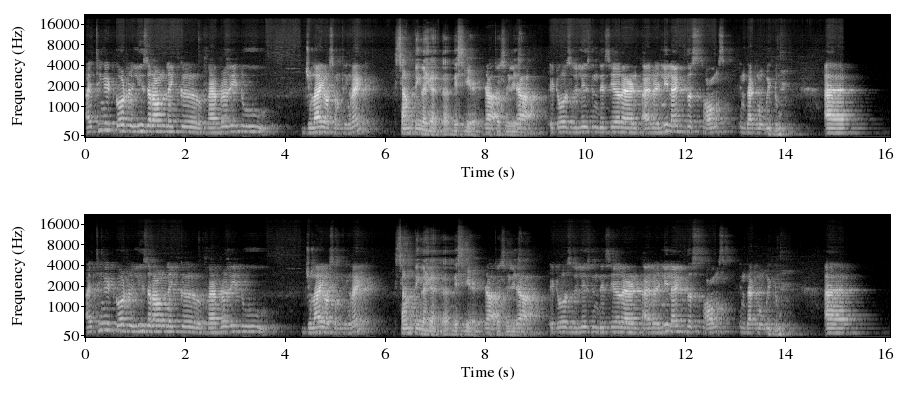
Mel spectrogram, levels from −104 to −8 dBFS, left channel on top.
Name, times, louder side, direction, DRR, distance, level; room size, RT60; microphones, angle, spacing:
voice 1, 0.0-3.6 4.3-5.7 8.0-9.0 9.3-12.8 13.1-14.1 14.4-15.2, left 5 dB, 90° left, 4 dB, 3.5 m, -29 dB
voice 2, 6.2-7.9 8.2-8.7 13.8-14.0, left 5 dB, 40° left, 4 dB, 2.4 m, -33 dB
25.0 x 16.5 x 7.8 m, 0.82 s
head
